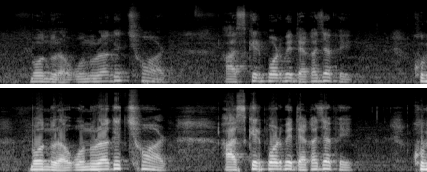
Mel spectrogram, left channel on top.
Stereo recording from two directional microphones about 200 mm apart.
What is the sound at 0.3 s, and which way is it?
A man's voice, 45° right (ahead or behind).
